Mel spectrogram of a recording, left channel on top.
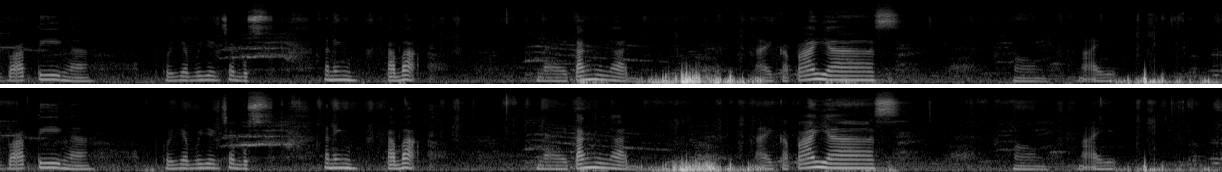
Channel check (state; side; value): normal; both; correlation 0.80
